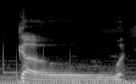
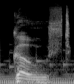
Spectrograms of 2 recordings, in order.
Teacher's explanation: Nome técnico dele é consoante oclusiva velar vozeada.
